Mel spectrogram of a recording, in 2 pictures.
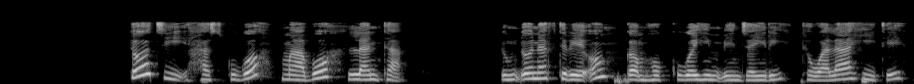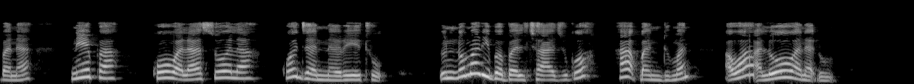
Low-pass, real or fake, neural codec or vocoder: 7.2 kHz; real; none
